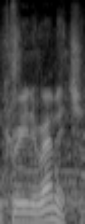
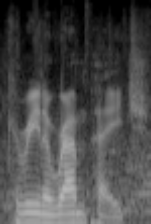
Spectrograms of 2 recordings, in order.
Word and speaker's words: Karina Ramage: Night from Inmost, featuring Karina Ramage. And a lot of people sometimes get her name wrong, and I think it's one of the best getting name wrongs ever when people call her Karina Rampage.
